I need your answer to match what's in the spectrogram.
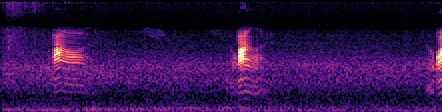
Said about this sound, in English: Oh, are you meowing?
